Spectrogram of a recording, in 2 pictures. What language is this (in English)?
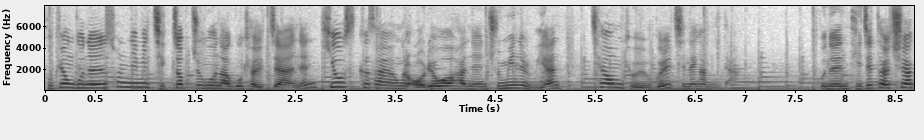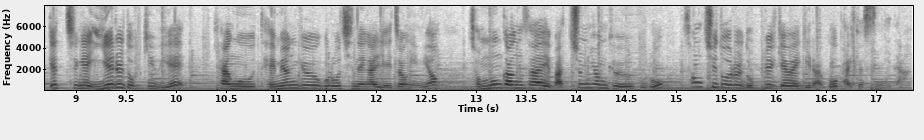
Korean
